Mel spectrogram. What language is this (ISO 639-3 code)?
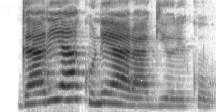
kik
